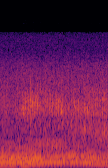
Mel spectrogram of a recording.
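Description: Boat engine running with a steady low hum.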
